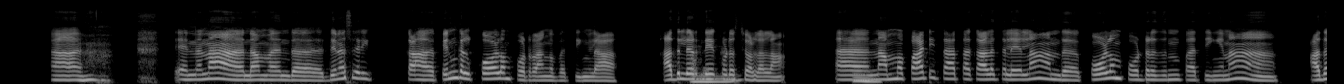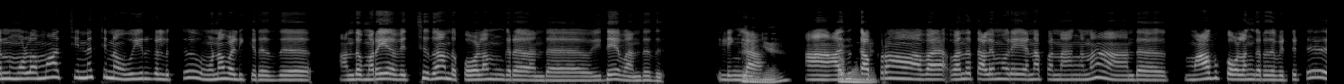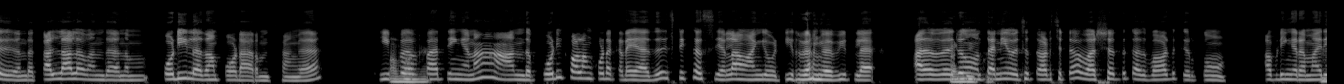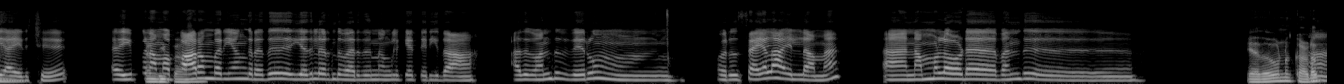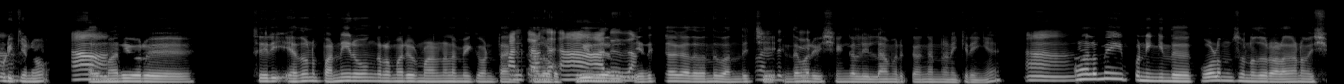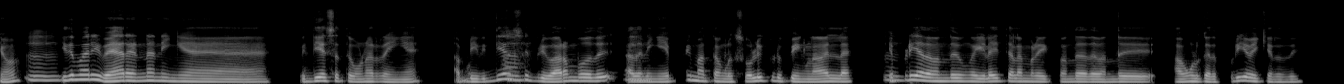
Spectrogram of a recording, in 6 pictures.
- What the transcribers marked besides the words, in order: chuckle; laughing while speaking: "ஒட்டிடுறாங்க வீட்டுல"; tsk; drawn out: "வந்து"; other background noise
- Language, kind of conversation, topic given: Tamil, podcast, பாரம்பரியத்தை காப்பாற்றி புதியதை ஏற்கும் சமநிலையை எப்படிச் சீராகப் பேணலாம்?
